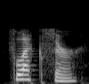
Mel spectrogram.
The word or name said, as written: flexor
